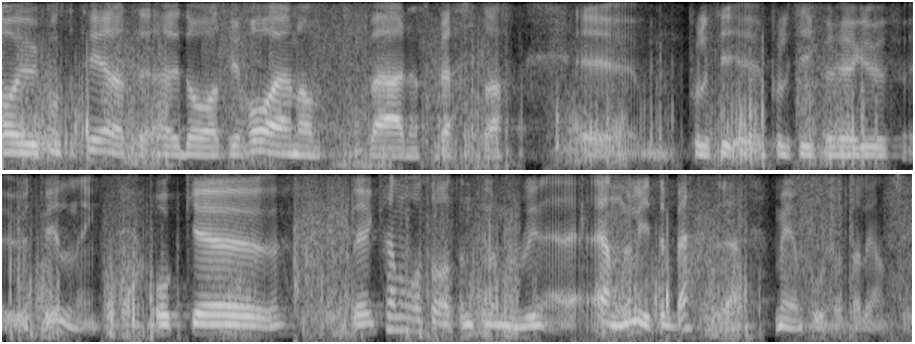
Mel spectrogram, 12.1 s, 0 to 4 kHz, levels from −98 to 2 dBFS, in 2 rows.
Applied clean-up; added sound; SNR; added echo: none; Walk, footsteps; 8 dB; none.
